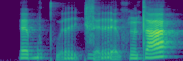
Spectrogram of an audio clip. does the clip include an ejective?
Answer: no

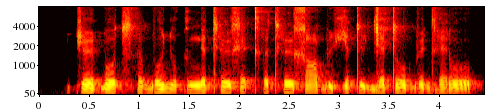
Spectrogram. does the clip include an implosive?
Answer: yes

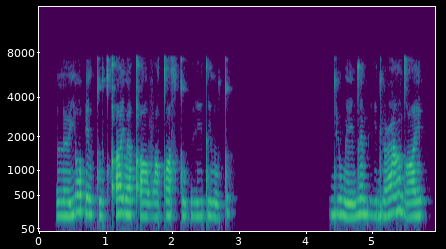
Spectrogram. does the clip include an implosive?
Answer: no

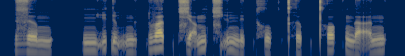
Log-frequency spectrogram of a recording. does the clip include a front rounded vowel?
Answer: no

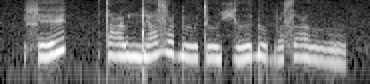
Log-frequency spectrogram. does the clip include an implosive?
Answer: yes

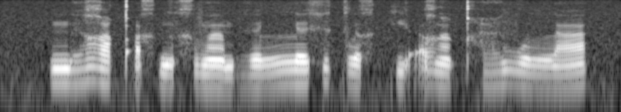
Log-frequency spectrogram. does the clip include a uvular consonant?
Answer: yes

